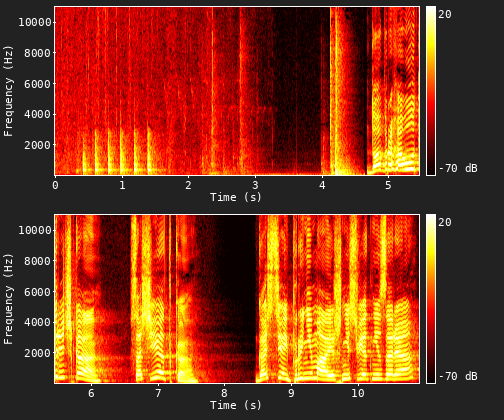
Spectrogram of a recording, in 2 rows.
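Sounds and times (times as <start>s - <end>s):
shuffling as someone steps inside: 0.0s - 4.0s
door creaking as it opens: 0.0s - 4.7s
knocking on a wooden door: 0.4s - 1.8s
speech: 4.8s - 7.7s, 8.5s - 10.9s.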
